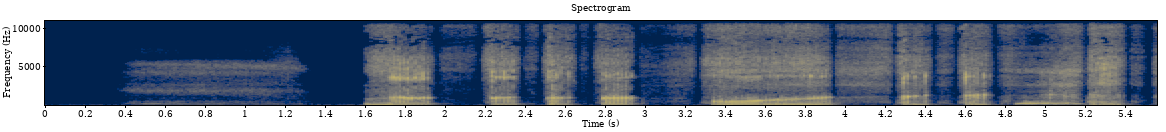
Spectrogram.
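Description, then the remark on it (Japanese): A person imitates a pig, making a rapid run of loud snorting grunts in quick bursts after a brief breathy sniff, with no speech. “豚真似はこうやるんです。”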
